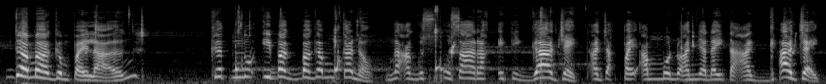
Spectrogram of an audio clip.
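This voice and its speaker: Woman as angry neighbour: high-pitched, scolding, fed up; comedy drama with clear background noise. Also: lively intonation, normal speed. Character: irate village woman scolding a gossiping neighbour. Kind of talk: Ilocano comedy drama acting.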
